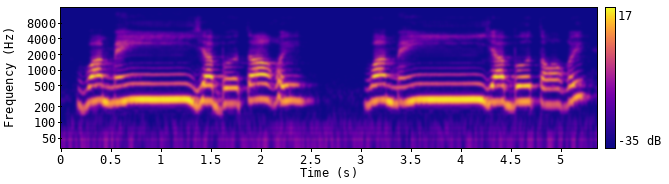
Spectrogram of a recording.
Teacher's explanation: کیونکہ را حروف یرملون ہے، لیکن یہاں پر یا ہے تو یا کے اوپر ادغام بھی ہے غنہ بھی ہے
